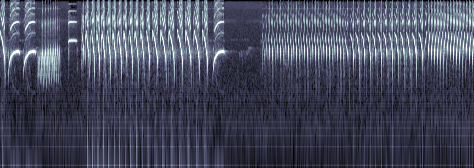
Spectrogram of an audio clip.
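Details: Canary in a long, continuous training recording meant to stimulate other canaries to sing: loud high tour of rapid downward-sweeping whistles, with short trills, brief pauses and a buzzy rolling trill at the end.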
